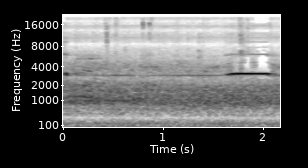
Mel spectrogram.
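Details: Thin high electronic tone keeps sounding over quiet outdoor hum, briefly louder near the end, outside an apartment complex where it has sounded since 4 a.m.; alarm source unknown.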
